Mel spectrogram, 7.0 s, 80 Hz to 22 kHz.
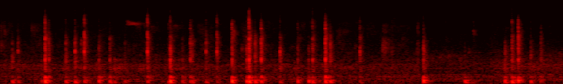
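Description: Fingers tap on a table top in a quick, uneven run of about 29 short taps. Each tap is a bassy thump around 150 Hz with a bright click on top, dying away almost instantly. The taps sound over a quiet, steady background.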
